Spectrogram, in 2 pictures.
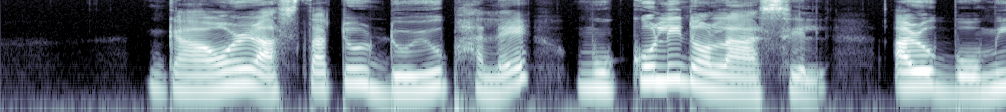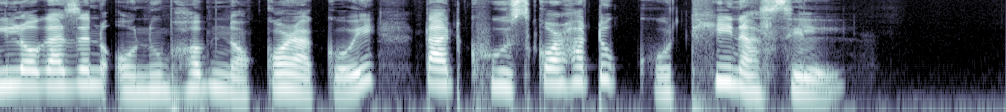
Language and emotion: Assamese, disgusted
